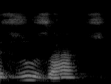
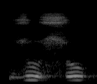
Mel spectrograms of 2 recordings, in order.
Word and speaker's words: Zuse: Na década de 1940, Konrad Zuse, pronúncia Zusa, Zusu, o homem a quem se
